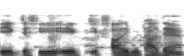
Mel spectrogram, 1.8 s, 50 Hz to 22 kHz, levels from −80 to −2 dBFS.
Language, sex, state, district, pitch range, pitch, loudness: Hindi, male, Uttar Pradesh, Muzaffarnagar, 120-130 Hz, 125 Hz, -16 LUFS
